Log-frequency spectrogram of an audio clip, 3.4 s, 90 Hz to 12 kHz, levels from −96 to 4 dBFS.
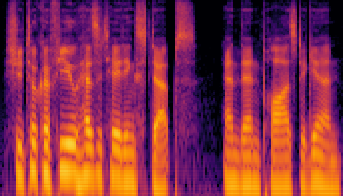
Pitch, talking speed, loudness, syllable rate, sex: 130 Hz, 175 wpm, -18 LUFS, 4.8 syllables/s, male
